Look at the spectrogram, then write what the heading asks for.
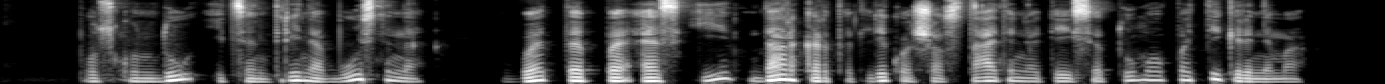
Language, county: Lithuanian, Klaipėda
